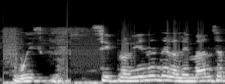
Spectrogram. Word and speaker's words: whisky: provenientes de lenguas extranjeras si provienen del inglés se pronuncia como u y como G whisky whisky si provienen del alemán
